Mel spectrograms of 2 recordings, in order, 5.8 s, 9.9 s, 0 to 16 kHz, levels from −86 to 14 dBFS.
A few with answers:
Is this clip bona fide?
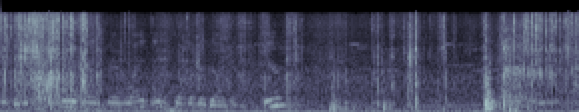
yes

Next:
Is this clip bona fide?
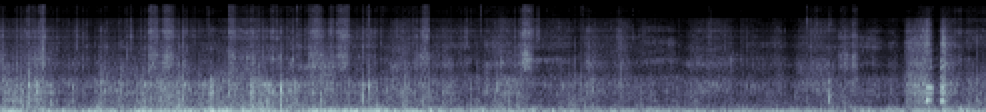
no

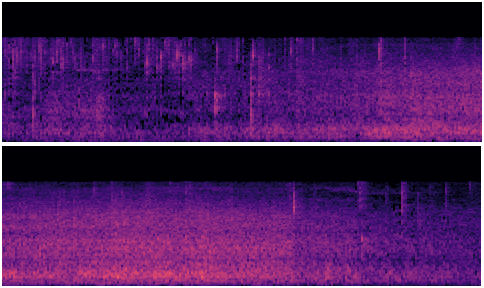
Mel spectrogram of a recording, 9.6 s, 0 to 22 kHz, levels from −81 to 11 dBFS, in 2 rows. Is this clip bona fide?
yes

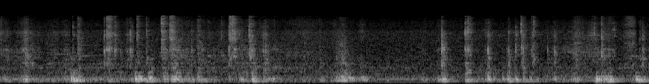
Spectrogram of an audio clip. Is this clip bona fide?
yes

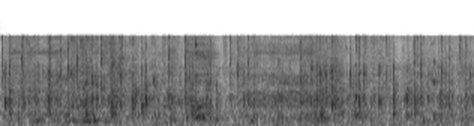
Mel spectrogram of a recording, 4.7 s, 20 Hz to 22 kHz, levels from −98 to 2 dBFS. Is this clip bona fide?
yes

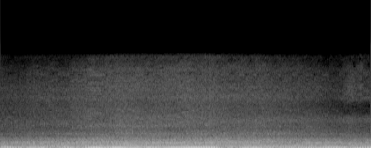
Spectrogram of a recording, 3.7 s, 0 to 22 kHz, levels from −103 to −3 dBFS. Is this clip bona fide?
no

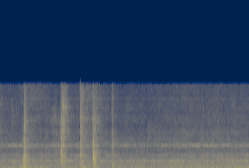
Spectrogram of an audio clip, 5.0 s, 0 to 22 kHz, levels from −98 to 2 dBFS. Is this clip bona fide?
no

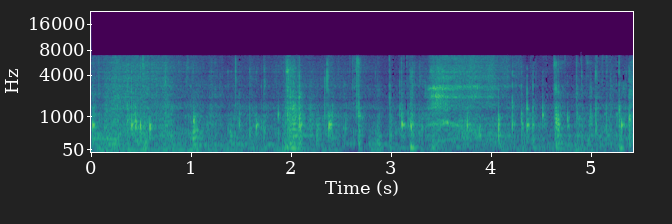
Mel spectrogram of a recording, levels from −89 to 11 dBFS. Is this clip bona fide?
no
